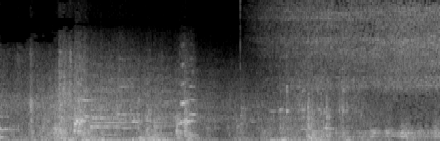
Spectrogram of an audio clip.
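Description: Steam locomotive hissing as it lets off steam, steady with a few brief louder surges.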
